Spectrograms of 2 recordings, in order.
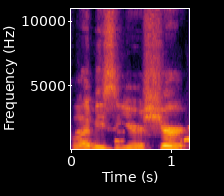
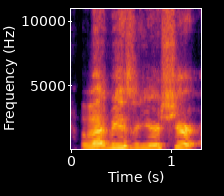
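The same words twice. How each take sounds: First: Said in the usual way. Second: A louder, pushier teacher demand; "Let me see your shirt" said louder, higher, leaning hard on "shirt"; insistent teacher. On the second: Retold or imitated. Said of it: "that aggressive tone that she".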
